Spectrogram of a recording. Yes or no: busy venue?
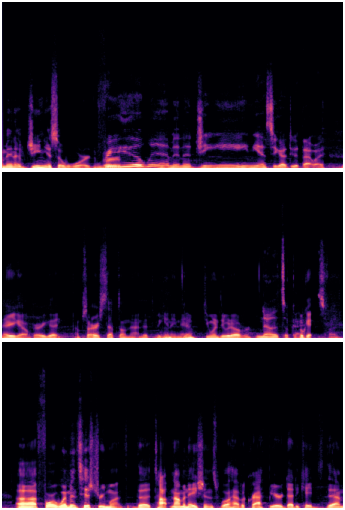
yes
